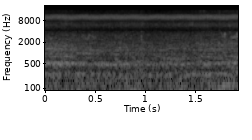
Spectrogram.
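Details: Wild Asian honey bees (Apis cerana) in a trap box that has stood for three months: a steady, low buzzing drone with even loudness throughout and no breaks.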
